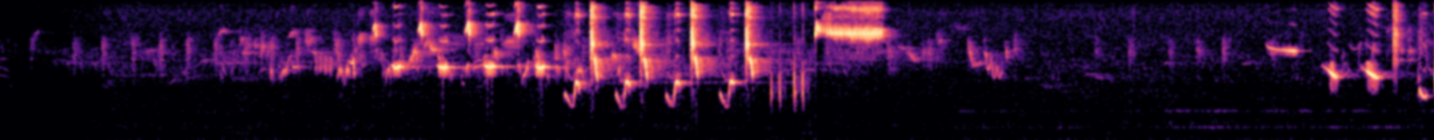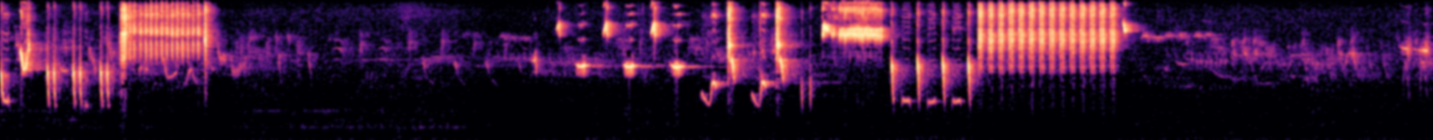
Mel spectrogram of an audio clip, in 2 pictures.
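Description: A songbird singing in three bouts separated by short pauses. Each bout is a run of quick chirps and downward-sweeping notes that ends in a high buzzy trill.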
